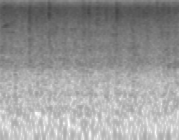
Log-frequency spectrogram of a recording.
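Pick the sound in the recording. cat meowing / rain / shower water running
rain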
